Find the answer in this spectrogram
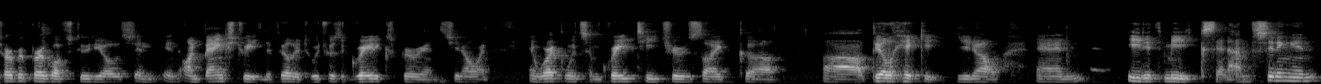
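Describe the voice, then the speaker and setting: A man's voice: medium pitch, fairly even intonation, moderate pace, a bit bright. A middle-aged man with a Brooklyn accent, telling colloquial anecdotes casually and acting out bits of quoted dialogue. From Brooklyn, New York. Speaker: podcast guest, actor and former police officer. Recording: roomy, slightly dull remote audio.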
